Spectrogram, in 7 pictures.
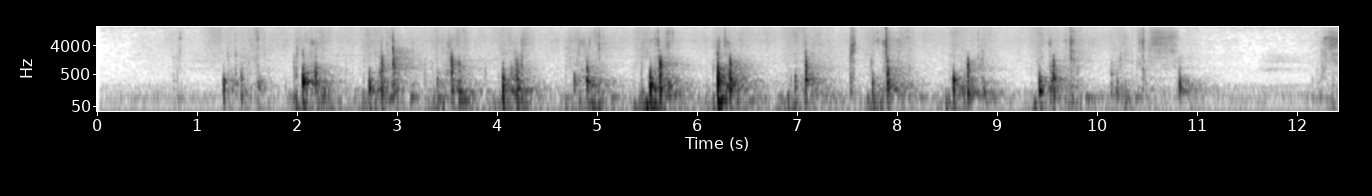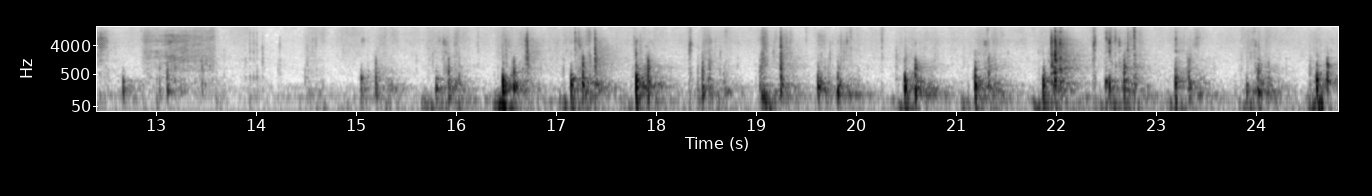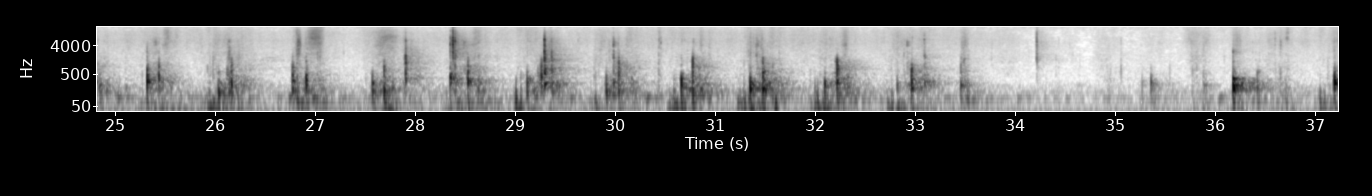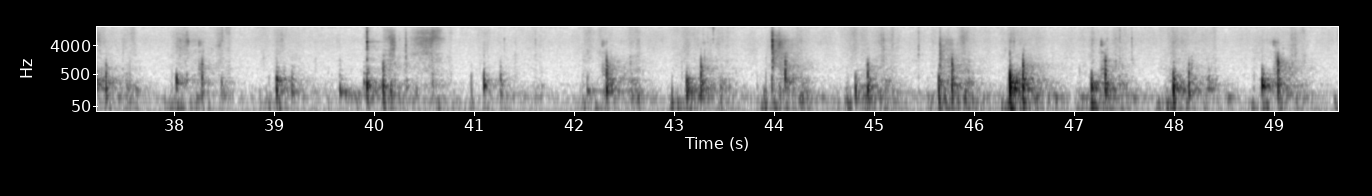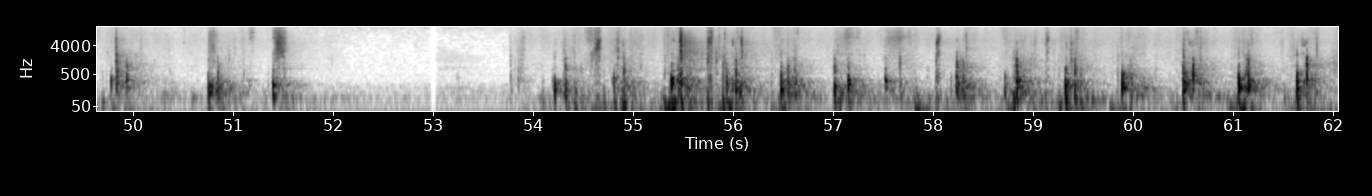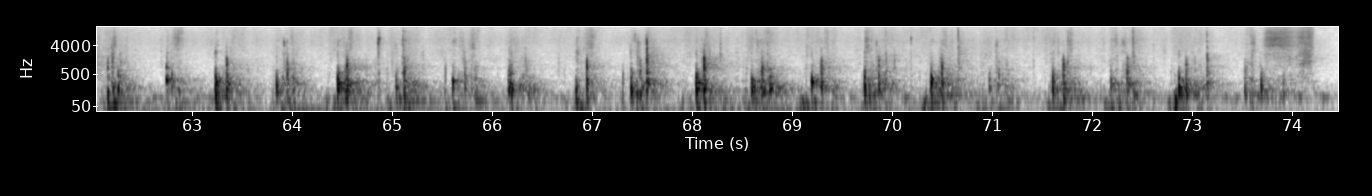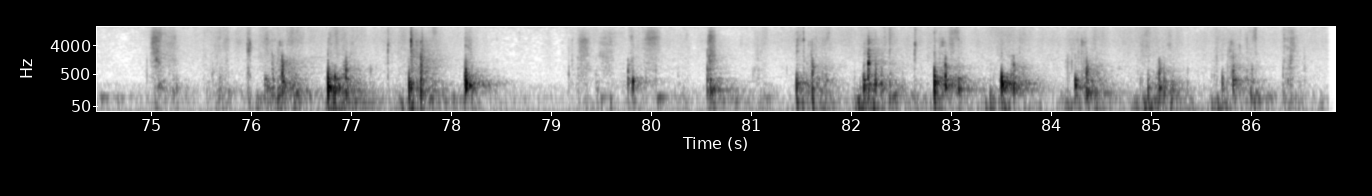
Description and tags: Pasos en loseta T1
pasos en loseta interior. footsteps in tile interior
footsetps, interior, tile, pasos, loseta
